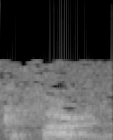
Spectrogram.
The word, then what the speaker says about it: kithara: It's pronounced kithara.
